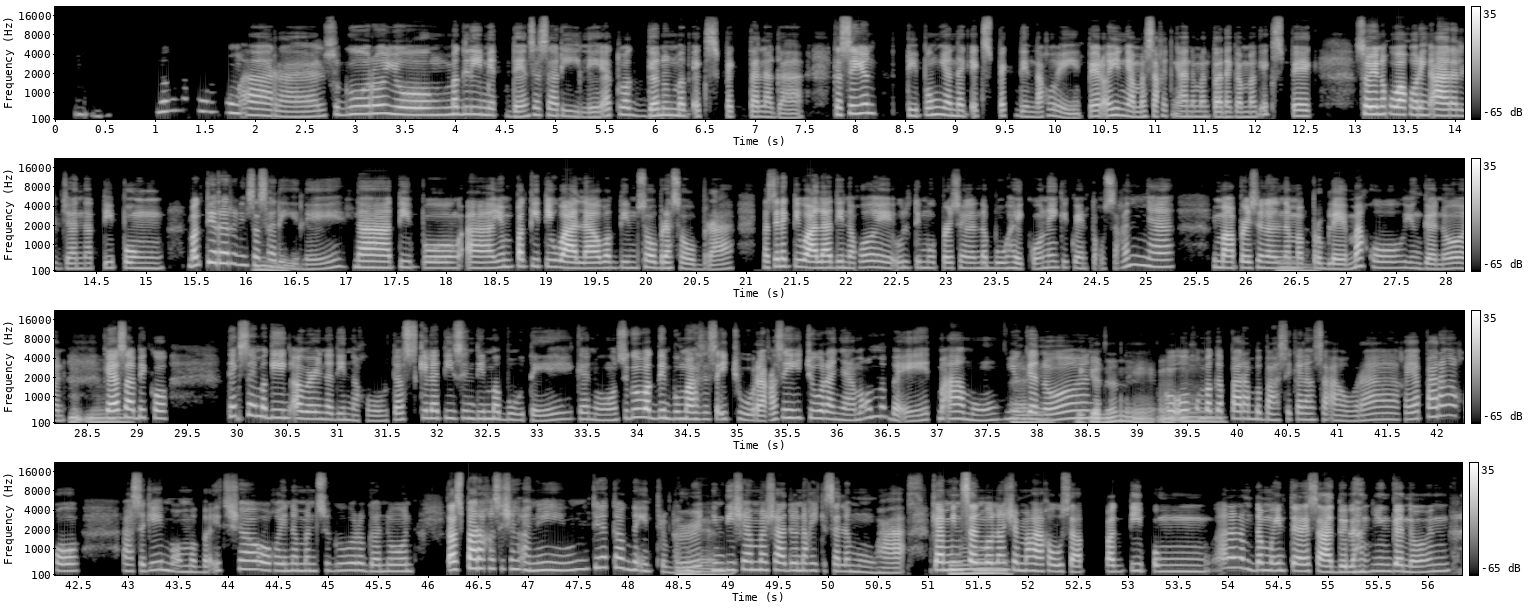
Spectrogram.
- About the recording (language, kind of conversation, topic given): Filipino, podcast, Paano mo hinaharap ang takot na mawalan ng kaibigan kapag tapat ka?
- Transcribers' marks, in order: tapping; in English: "introvert"; other noise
